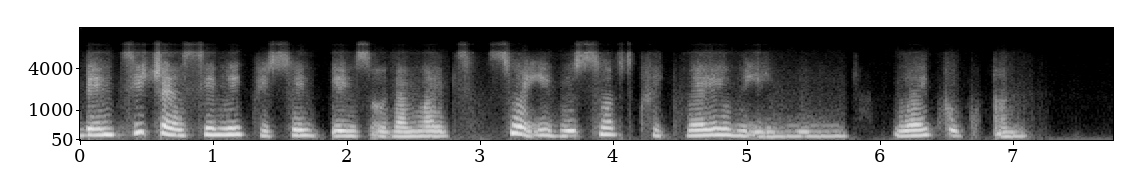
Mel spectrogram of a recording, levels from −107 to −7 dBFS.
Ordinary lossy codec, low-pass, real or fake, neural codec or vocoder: Opus, 16 kbps; 7.2 kHz; fake; codec, 16 kHz, 0.5 kbps, FreqCodec, smaller model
